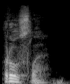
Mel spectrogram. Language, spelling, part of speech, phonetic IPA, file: Russian, русло, noun, [ˈrusɫə], Ru-русло.ogg
- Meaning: 1. riverbed 2. direction, way, manner, path, vein, course (of development of a situation) 3. blood vessel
